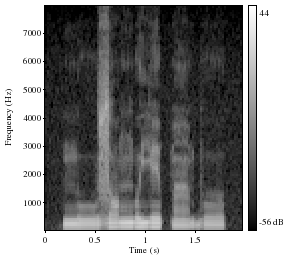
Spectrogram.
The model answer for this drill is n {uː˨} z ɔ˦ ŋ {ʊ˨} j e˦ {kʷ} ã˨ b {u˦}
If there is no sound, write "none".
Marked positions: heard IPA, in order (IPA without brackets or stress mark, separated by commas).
uː˨, ʊ˦, p, ʊ˦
